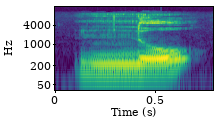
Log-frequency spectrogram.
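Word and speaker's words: nos: Okay, and then for the plural, no, vos, and then leur. Okay, so remember, even if you've got this final s, you don't pronounce it, as it was the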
